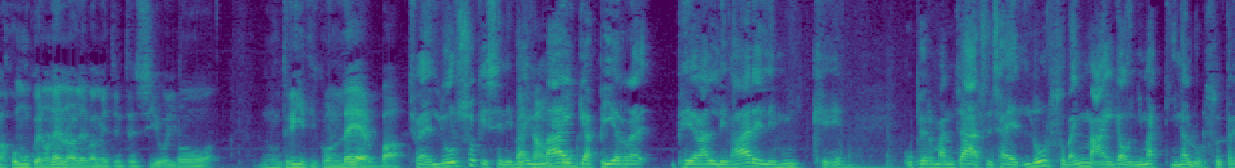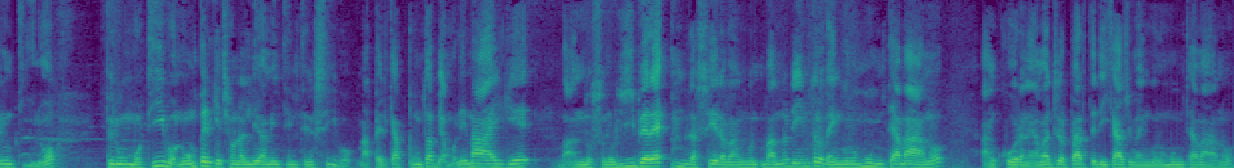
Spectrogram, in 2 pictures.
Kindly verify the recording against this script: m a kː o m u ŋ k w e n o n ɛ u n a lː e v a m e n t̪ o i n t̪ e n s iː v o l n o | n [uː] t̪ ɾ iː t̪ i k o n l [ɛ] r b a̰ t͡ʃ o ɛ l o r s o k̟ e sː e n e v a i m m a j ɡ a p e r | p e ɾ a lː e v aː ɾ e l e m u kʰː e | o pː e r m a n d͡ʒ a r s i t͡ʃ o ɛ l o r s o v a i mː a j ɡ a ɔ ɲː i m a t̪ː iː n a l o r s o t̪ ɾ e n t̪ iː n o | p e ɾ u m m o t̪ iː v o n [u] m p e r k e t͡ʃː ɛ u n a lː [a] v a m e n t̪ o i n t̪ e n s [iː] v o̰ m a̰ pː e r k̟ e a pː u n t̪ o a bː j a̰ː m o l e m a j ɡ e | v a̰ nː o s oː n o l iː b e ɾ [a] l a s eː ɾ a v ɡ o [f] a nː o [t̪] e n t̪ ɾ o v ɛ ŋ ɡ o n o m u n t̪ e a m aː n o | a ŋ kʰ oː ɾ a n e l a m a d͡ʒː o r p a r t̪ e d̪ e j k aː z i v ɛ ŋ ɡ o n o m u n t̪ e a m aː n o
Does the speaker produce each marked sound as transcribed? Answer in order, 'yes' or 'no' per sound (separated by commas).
no, yes, no, no, yes, no, no, no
